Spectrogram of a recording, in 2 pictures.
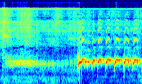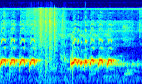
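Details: Wild local zebra dove, loud and clear, luring other doves to sing: a held tone, then a quick rolling series of about fifteen bright repeated notes, a brief gap, and a shorter matching burst.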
